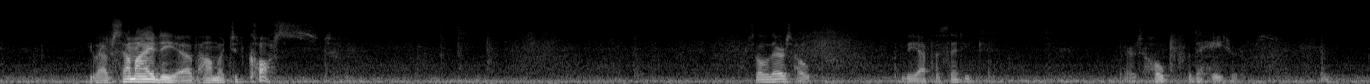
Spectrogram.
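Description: An elderly man speaks slowly and deliberately, heard through a microphone, with long pauses.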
